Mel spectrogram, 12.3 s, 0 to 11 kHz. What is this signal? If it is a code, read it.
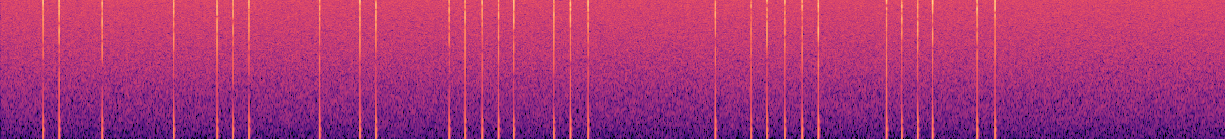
Tap code, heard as knocks on a wall, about 6 knocks a second. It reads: FCBX ER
